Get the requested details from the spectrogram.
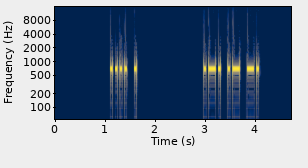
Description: Morse code, heard as a keyed tone, about 25 wpm, 700 Hz. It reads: HE RAN
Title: 4x Word-Spacing - Sentences from Top 500 Words - 25wpm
